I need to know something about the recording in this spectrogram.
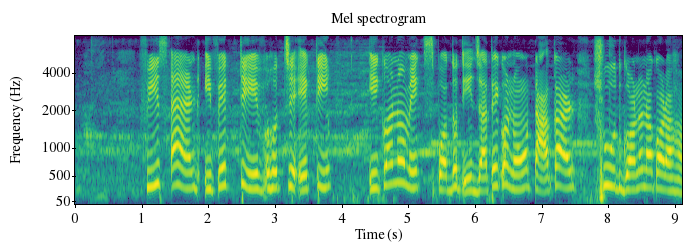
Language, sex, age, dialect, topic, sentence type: Bengali, male, <18, Standard Colloquial, banking, statement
